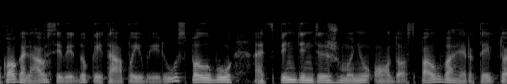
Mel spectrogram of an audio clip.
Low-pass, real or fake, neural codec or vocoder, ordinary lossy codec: 7.2 kHz; real; none; AAC, 48 kbps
